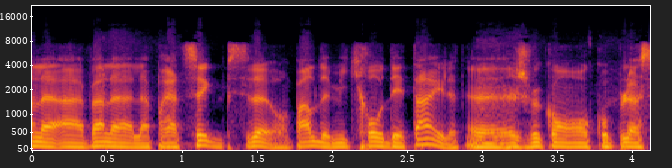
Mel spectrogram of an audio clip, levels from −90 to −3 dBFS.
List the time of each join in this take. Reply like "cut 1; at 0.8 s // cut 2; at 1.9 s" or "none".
cut 1; at 1.3 s // cut 2; at 2.9 s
